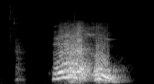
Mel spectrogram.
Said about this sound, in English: I got to sneeze. Hold on.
